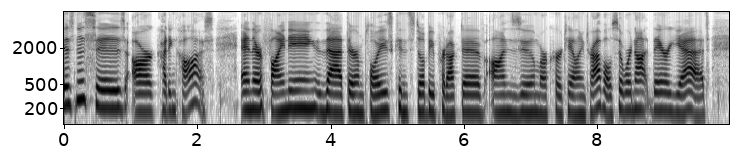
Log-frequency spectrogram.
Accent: Midwest, United States; I grew up in the Midwest, and that was sort of the holy grail.

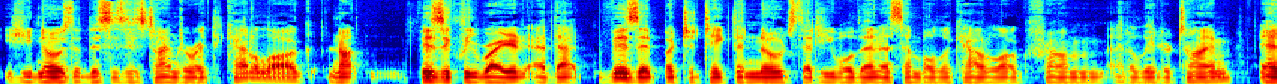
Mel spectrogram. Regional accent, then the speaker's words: Ohio, United States; I'm from Ohio. I think there's great buyers in Ohio.

